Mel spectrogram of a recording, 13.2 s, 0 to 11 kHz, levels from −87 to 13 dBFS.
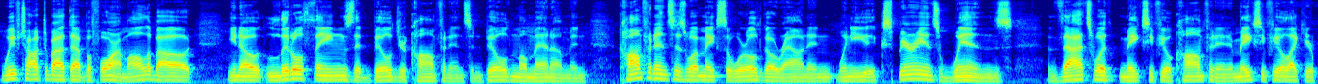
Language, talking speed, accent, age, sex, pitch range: English, 205 wpm, American, 30-49, male, 95-115 Hz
